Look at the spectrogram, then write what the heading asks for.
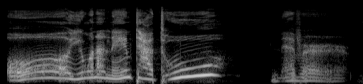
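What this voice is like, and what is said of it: Mixed Mexican-Japanese put-on accent. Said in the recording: “a different accent ... I would say like a mixture of Mexican and Japanese ... A Mapanese”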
